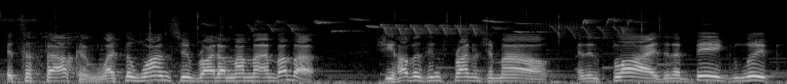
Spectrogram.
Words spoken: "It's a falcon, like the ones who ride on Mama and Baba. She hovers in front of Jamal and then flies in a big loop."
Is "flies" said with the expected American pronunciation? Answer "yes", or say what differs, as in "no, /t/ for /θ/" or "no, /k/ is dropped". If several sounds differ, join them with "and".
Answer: yes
